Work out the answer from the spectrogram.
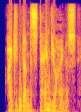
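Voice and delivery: ordinary delivery, nothing marked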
